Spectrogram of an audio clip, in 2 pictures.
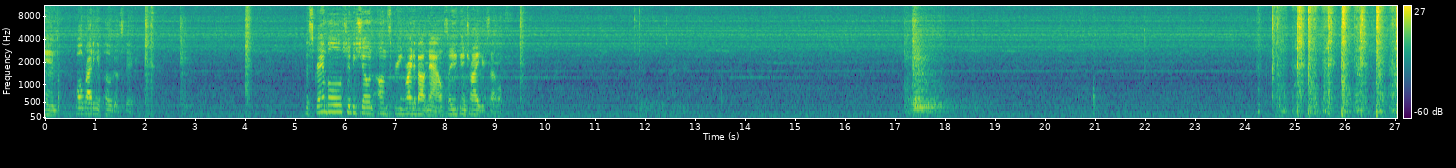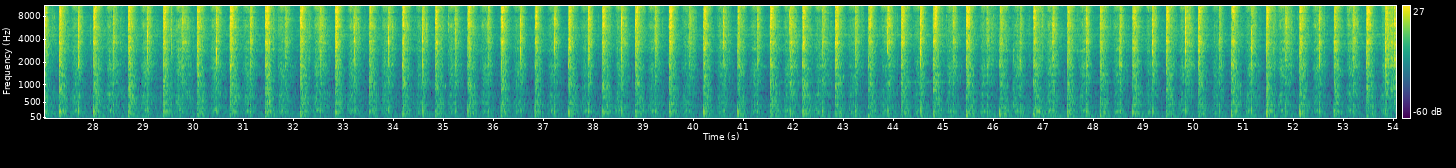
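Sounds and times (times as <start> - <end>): pogo stick bouncing: 24.2 - 54.0.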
